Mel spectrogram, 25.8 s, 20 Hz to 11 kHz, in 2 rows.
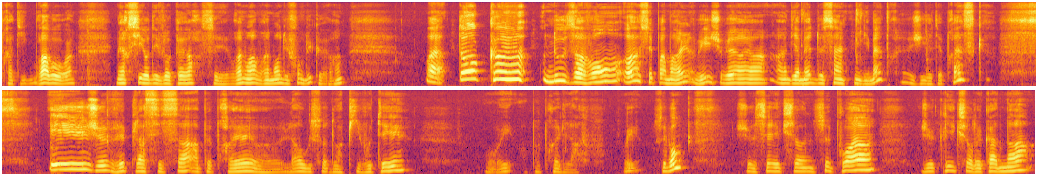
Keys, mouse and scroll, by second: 4.9 click, 5.3 click, 10.0 5, 10.7 Return, 14.3-16.6 scroll down 1, 16.6-17.2 scroll down 1, 17.2 scroll down 1, 17.4-20.2 drag, 20.3-20.8 scroll down 1, 20.8-21.4 scroll up 1, 21.4-21.9 scroll down 1, 22.9 click, 25.4 click.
